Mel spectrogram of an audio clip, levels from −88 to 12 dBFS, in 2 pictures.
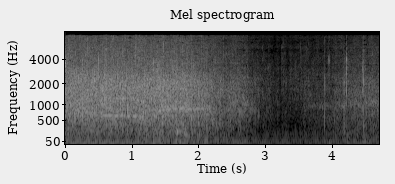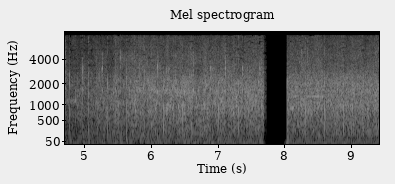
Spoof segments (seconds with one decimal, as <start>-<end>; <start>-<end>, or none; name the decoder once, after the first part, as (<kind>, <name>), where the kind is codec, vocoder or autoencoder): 2.1-7.0 (codec, HILCodec)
